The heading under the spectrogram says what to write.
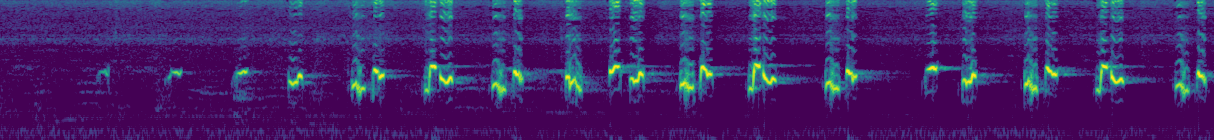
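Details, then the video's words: Morning song of a sooty-headed bulbul after its cage cover is lifted, played as a lure: faint scattered notes building into a lively series of paired chirps, each pair dipping then rising, about three pairs per second. "pancingan burung trucuk di pagi hari buka krodong bunyi"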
